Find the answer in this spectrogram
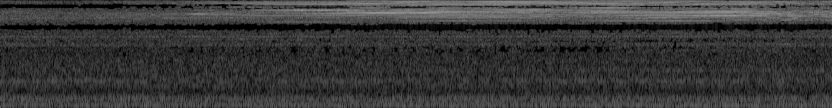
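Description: Steady outdoor background noise: a constant low hum under an even hiss, with no distinct events.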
